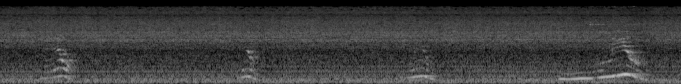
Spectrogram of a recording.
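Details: Cat giving a series of four short meows about two seconds apart, the first three brief and falling, the last one longer with a rising then falling pitch, over a steady hiss.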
